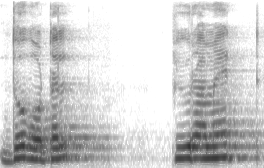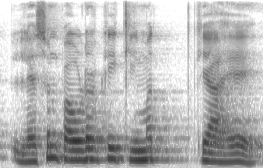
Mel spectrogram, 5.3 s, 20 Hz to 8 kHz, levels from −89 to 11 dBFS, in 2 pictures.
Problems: none marked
